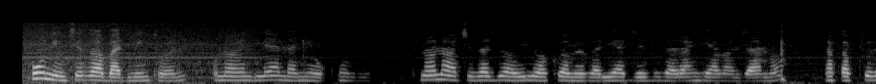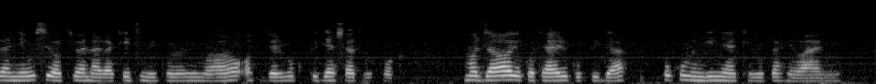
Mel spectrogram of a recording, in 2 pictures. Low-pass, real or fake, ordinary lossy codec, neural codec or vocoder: 7.2 kHz; fake; Opus, 64 kbps; vocoder, 24 kHz, 100 mel bands, Vocos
